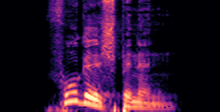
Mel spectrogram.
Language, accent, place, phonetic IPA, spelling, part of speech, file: German, Germany, Berlin, [ˈfoːɡl̩ˌʃpɪnən], Vogelspinnen, noun, De-Vogelspinnen.ogg
- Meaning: plural of Vogelspinne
